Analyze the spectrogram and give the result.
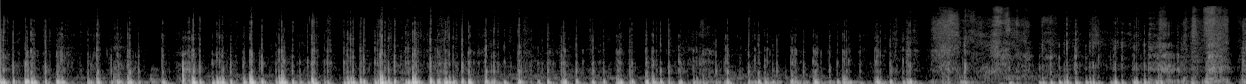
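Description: Fingertips tap and scratch across the surface and edges of a black tablet folio case with a textured cover. Rapid, dry, low taps pile into a dense patter. In the last couple of seconds this thins into quieter, softer scratching with a faint brighter hiss.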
